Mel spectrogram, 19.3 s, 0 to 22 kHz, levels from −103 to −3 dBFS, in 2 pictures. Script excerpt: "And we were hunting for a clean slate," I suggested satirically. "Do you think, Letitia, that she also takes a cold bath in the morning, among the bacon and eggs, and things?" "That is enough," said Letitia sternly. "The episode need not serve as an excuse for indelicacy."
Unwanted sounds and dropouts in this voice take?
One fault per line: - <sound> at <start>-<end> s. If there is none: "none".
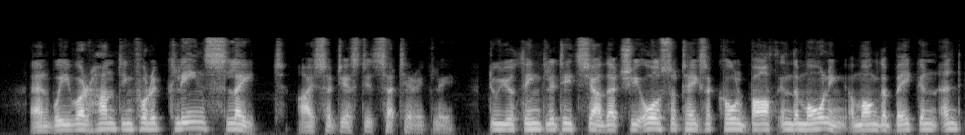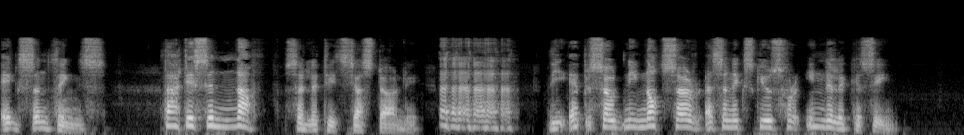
- laugh at 14.0-14.9 s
